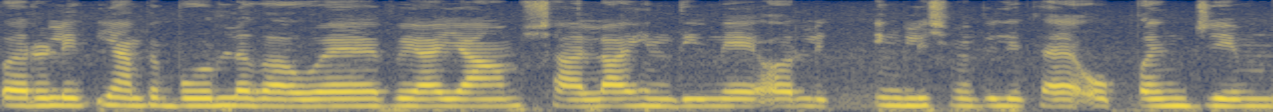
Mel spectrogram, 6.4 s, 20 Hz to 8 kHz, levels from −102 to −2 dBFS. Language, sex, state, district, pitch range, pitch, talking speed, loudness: Hindi, female, Chandigarh, Chandigarh, 190-200 Hz, 190 Hz, 195 wpm, -14 LUFS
